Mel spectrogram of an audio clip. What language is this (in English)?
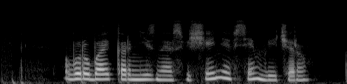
Russian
